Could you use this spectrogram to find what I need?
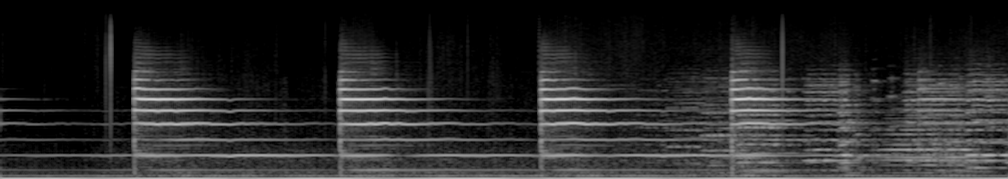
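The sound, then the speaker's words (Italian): Church bells toll the hours from a bell tower above a quiet cloister: four bright, silvery strikes spaced a few seconds apart, each ringing on in a long shimmering decay over a low steady hum. “le rondini roteanti intorno al campanile da cui scendono i rintocchi argentini delle ore”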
